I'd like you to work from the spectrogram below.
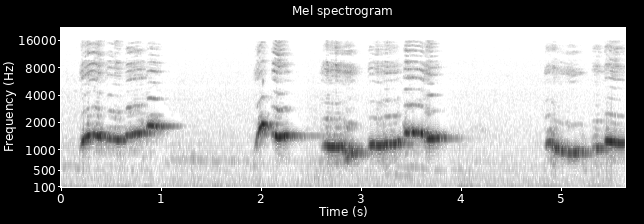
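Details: Indoor pet African grey parrot whistling its copy of "Always Look on the Bright Side of Life": a long wavering whistle, a pause, a sharp rising note falling away, linked mid-pitched whistled phrases, then after a silence a dipping, rising phrase.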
